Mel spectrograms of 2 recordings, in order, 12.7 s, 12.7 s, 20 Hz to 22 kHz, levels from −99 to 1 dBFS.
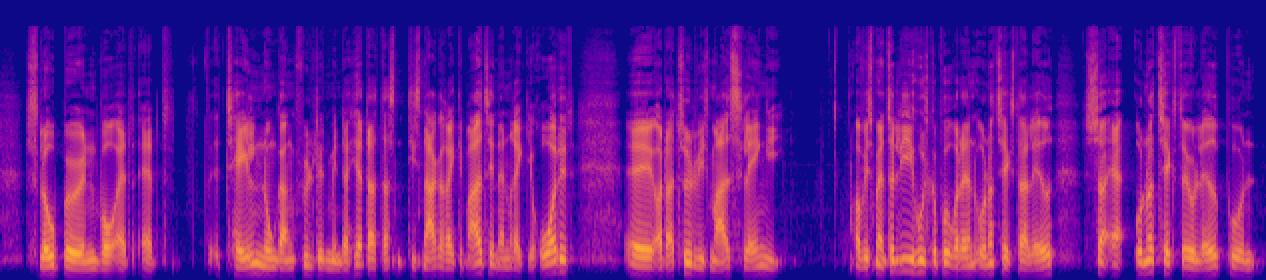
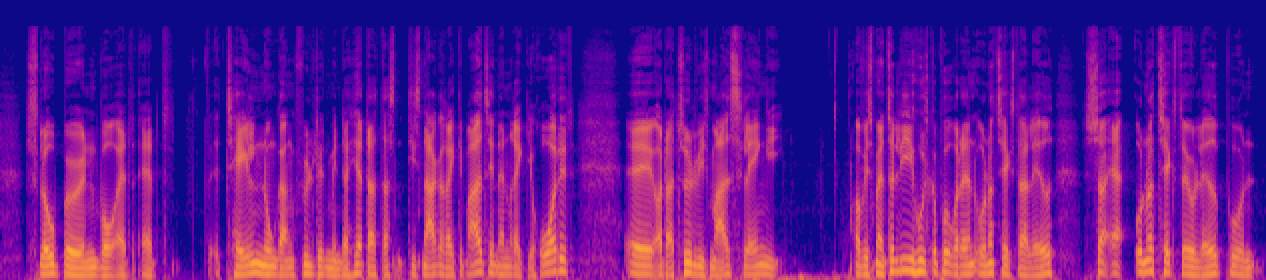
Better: second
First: thin; somewhat; fading below 300 Hz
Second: none

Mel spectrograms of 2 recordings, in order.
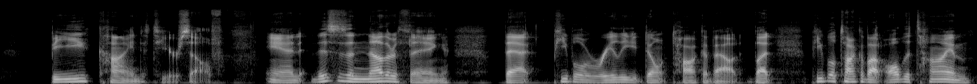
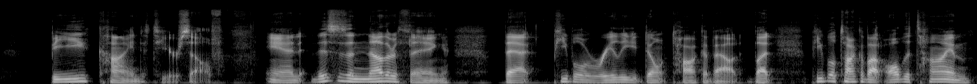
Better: neither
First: none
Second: none

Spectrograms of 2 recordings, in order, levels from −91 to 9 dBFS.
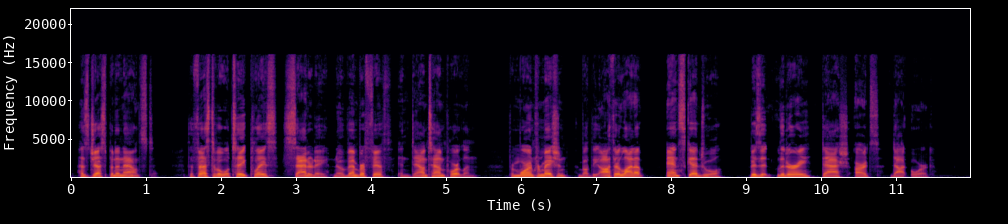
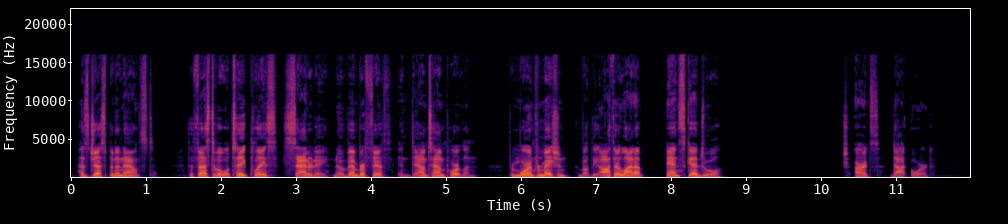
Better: first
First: none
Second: audio cutting out; at 9 s for 1.5 s

